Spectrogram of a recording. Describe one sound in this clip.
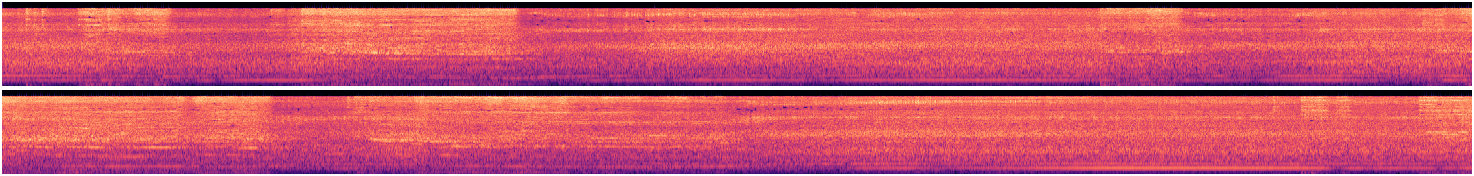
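An angle grinder motor whines loudly and steadily.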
